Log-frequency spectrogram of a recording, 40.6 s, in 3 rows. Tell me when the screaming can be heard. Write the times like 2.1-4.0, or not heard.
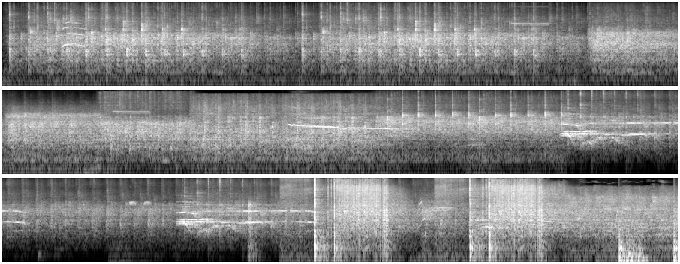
1.1-1.6, 19.2-21.6, 35.2-36.0.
